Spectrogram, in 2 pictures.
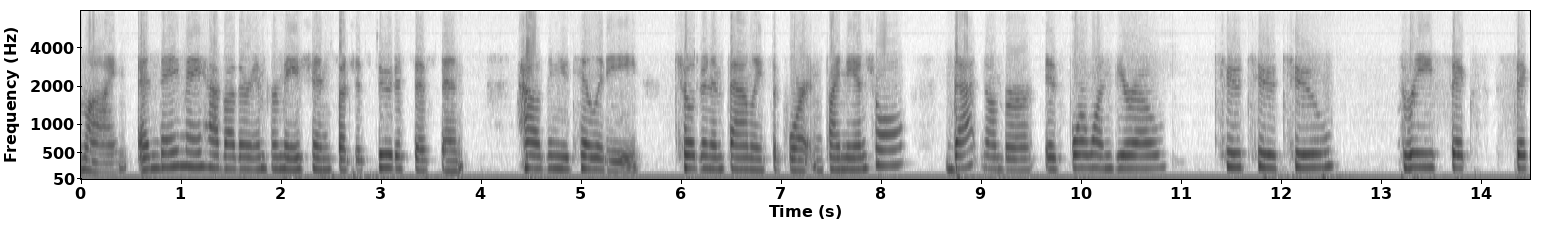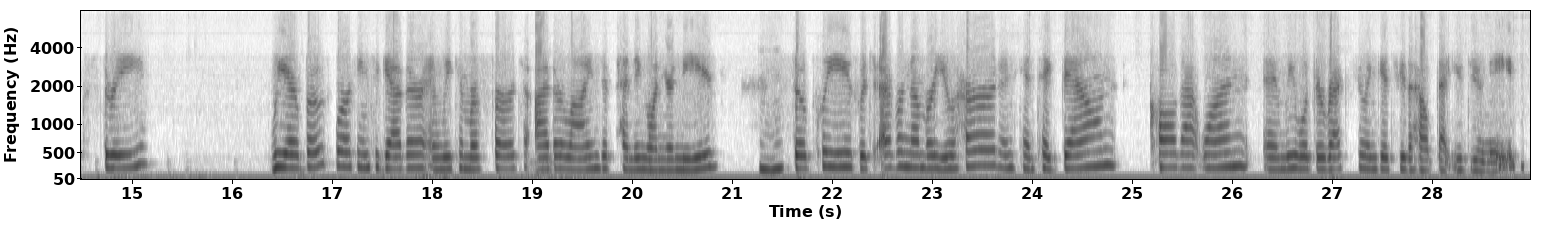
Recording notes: WNAV News Director. Has in studio part-time WNAV news anchor. Our guest, via phone.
